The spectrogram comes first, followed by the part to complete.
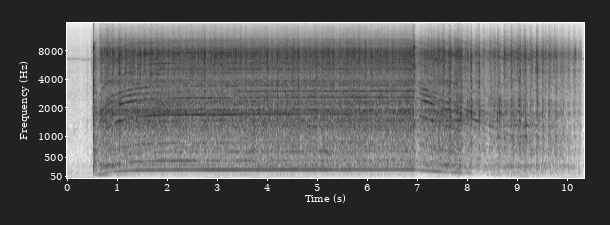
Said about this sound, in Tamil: இதை மிக்சி ஜாரில் போட்டு அரைச்சிக்கணும் இது கூட எடுத்து வச்சுருக்க அதி மதுரத்தையும் போட்டு அரைச்சிக்கலாம்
